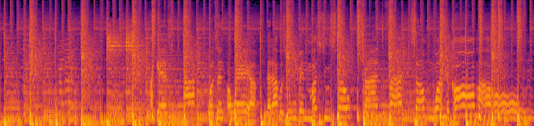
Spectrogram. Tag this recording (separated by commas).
Music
